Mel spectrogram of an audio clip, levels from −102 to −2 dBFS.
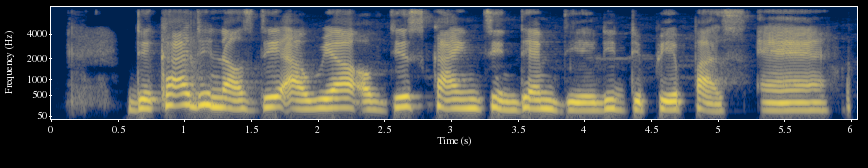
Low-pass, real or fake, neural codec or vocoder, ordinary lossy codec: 7.2 kHz; real; none; none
